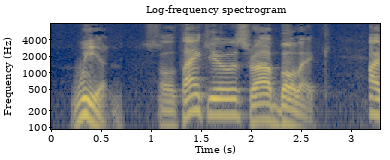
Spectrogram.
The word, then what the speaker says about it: USA: the disc of oans now we know that usans is incorrect and the symbols USA are properly pronounced weans well thank you srack I believe San is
